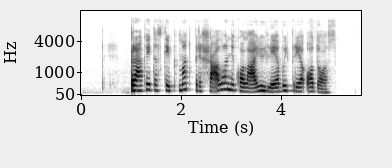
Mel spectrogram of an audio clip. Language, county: Lithuanian, Alytus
